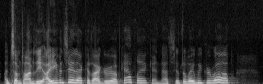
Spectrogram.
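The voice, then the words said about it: Mumbled, unclear speech. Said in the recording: “I'm mumbling too much there.”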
